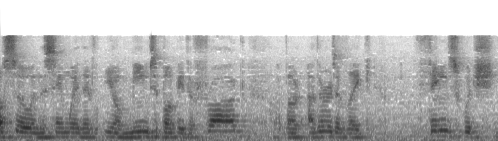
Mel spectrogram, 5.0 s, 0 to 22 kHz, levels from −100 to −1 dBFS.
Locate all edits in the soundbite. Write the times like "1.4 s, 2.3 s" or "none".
1.0 s, 1.8 s, 2.7 s, 3.3 s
